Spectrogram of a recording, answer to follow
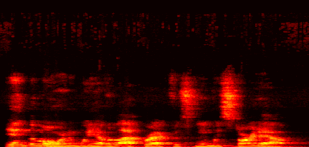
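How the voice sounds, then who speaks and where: Casting: actor as a reminiscing narrator; slightly high male voice, roomy hall. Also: fairly quick, lo-fi sound. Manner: calm, reminiscent storytelling. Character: grown Buddy recalling his boyhood. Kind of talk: radio play narration. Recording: roomy live stage recording.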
